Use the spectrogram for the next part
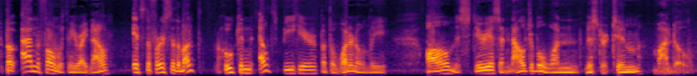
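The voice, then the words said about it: Deep husky congested voice. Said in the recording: “I'm doing my best Barry White imitation right now because I've picked up a little bit of a cold. So, of course, it's going to sit in, you know, the throat area”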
